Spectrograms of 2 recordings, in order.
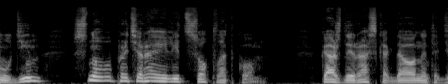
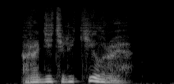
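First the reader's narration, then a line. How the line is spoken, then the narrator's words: Whisper. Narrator (Russian): прошептал Тео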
